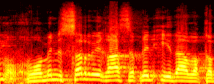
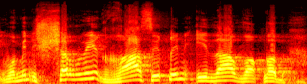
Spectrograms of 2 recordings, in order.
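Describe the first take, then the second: First: The second word begins with a plain s sound. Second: The second word begins with an sh sound. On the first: The speaker calls it wrong. "नहीं" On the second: The speaker calls it right. "जो नुक्ते वाला है उसको शीन बोला जाता है"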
